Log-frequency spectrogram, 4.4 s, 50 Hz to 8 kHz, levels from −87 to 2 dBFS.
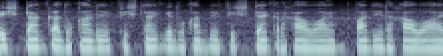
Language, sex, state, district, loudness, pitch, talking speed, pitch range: Hindi, female, Punjab, Fazilka, -22 LUFS, 110 Hz, 255 wpm, 105-115 Hz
